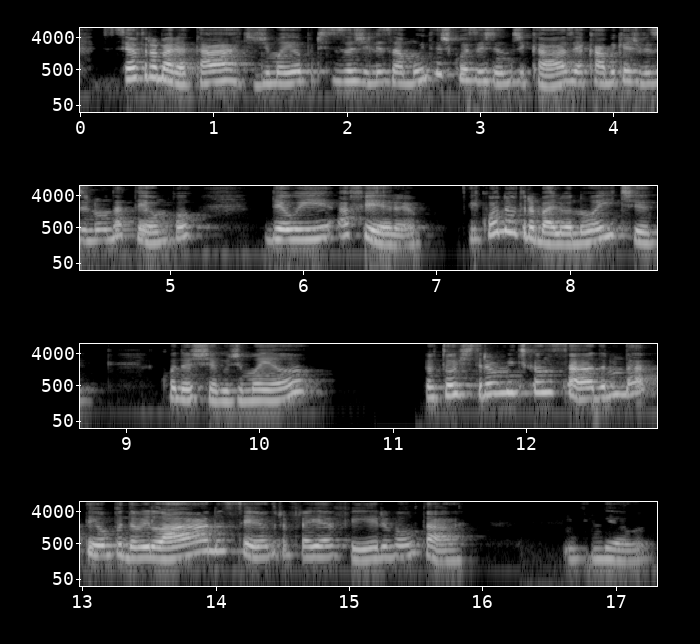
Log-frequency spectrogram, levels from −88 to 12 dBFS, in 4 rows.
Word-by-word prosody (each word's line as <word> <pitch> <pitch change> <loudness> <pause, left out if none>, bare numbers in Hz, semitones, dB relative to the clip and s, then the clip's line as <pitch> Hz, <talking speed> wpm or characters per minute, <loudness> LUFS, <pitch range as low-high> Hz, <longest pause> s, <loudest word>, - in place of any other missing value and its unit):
Se 275 - 0
eu 280 - +6
trabalho 275 -9 +5
à - - -1
tarde, 230 +2 +1
de 205 - -4
manhã 210 0 0
eu - - +1
preciso 225 +1 -5
agilizar 220 -2 -1
muitas 285 - -1
coisas 255 -10 -2
dentro 205 0 -2
de 220 -1 -5
casa, 200 +2 0
e - - +1
acaba 215 -1 -1
que, 235 - -1
às 230 - -3
vezes, 210 +1 -4
não 225 +1 -4
dá 150 - -2
tempo 200 - -3 0.5
de 235 +1 -4
eu 230 0 +6
ir 245 +4 0
à 310 - -1
feira. 175 - 0 0.3
E 235 - -9
quando 340 - +1
eu 380 - +2
trabalho 185 - +3
à - - +4
noite, 195 - -2 0.5
quando 220 -2 -3
eu 200 - +3
chego 190 -5 -1
de 190 +1 -4
manhã, 195 - 0 0.9
eu 230 - -1
tô 260 +3 +4
extremamente 295 +4 0
cansada, 310 -9 +3
não 290 +4 -3
dá 295 - -1
tempo 230 +1 -1
de 210 - 0
eu 200 - +1
ir 205 - +6
lá 210 +10 +4
no 315 0 -2
centro 260 -6 -2
pra 210 -3 -4
ir 215 - +2
à 210 - -3
feira 195 -1 -4
e - - -5
voltar, 220 -7 -4 0.7
entendeu? 180 -3 -9
220 Hz, 205 wpm, -22 LUFS, 195-255 Hz, 0.9 s, eu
